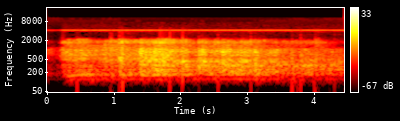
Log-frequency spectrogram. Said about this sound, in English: Meanwhile, the pilot is winging his way. Suddenly, his engine begins to miss. In a moment, he knows he must make a forced landing. Treading a field, he noses the plane downward.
